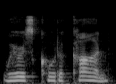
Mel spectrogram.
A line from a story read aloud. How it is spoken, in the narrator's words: cried Joan, seeming finally to shake off her daze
